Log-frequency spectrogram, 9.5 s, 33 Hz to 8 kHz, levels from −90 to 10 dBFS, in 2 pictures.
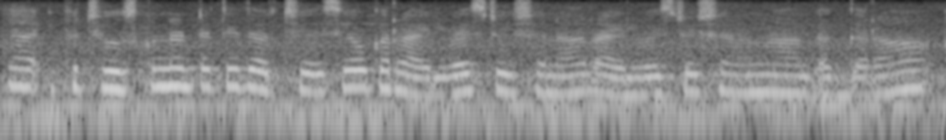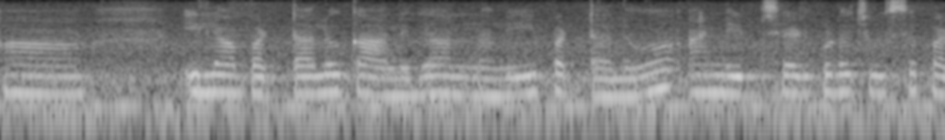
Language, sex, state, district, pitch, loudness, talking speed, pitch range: Telugu, female, Andhra Pradesh, Anantapur, 210 Hz, -16 LUFS, 145 wpm, 200-225 Hz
